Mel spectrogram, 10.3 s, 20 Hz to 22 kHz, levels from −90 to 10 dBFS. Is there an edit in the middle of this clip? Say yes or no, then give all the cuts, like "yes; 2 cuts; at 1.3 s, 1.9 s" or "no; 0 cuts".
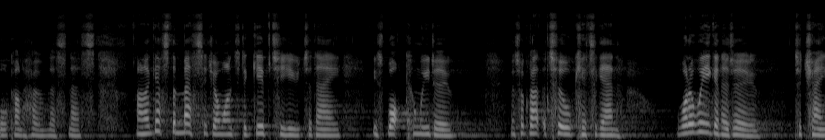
no; 0 cuts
